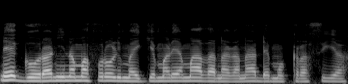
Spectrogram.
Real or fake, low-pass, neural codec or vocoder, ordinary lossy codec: real; 7.2 kHz; none; none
